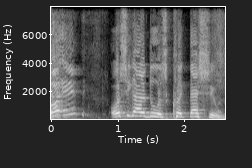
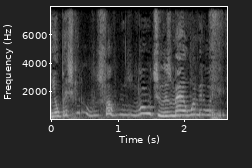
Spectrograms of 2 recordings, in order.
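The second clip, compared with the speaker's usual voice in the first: much softer, hushed urging; urgent hush; 7 semitones higher, 15 dB quieter, faster than usual. Retold or imitated. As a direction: hiss at her to get up quietly. Hushed urging in crowded elevator.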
